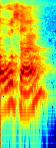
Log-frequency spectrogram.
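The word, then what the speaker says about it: 오상: Las 5 virtudes morales cardinales del confucianismo se llama Wu-Chang, en coreano se pronuncia Osang, son la benevolencia, la rectitud, el decoro, la sabiduría y últimamente la fidelidad.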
